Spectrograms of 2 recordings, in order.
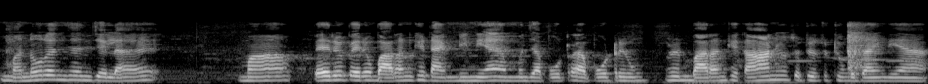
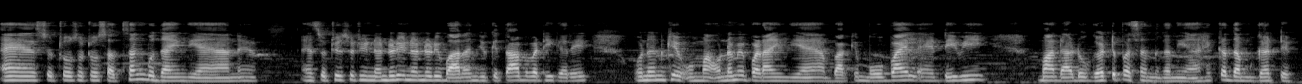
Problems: constant background noise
